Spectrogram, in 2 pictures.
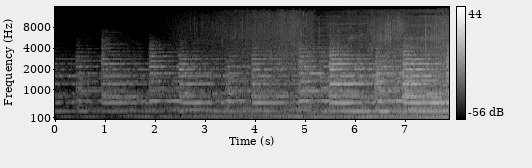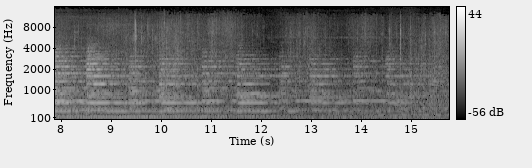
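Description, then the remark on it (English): A church bell tolls steadily from far across the city, its rich ringing strokes overlapping into a continuous humming wash of tone, with no voices present. “Far across the city, a bell began to toll.”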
